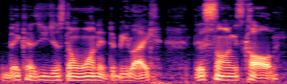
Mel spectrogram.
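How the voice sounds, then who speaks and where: Man, lowish pitch, casual advice talk, informal phrasing, emphatic repetition, conversational presenter. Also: fairly even intonation, fast talker, a little mellow. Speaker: music promotion advice presenter.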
